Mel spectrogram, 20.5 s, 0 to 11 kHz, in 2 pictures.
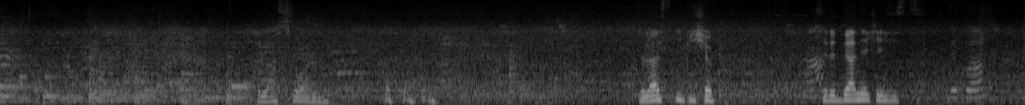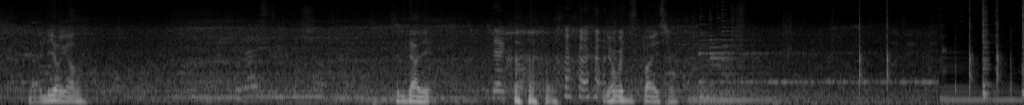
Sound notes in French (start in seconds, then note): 3.8 rire; 15.2 rire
